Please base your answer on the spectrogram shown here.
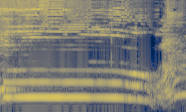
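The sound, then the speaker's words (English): A person imitates a wolf howl with a long, steady, voiced tone that sags slightly in pitch, then drops and breaks off into a rougher, noisy tail near the end. “and then I teach them howling and growling”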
